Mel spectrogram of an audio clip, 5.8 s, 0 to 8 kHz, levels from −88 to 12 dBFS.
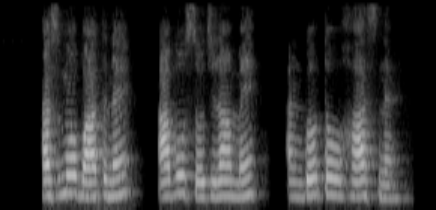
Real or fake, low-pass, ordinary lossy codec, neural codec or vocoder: fake; 7.2 kHz; MP3, 48 kbps; codec, 16 kHz, 0.4 kbps, LongCat-Audio-Codec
